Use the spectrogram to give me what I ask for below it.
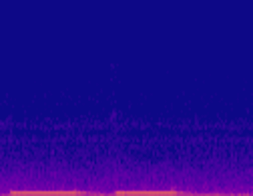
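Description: Two short, steady beeps of a telephone ringback tone as a call line connects, equal in pitch and length, with a brief gap between them over faint hiss.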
